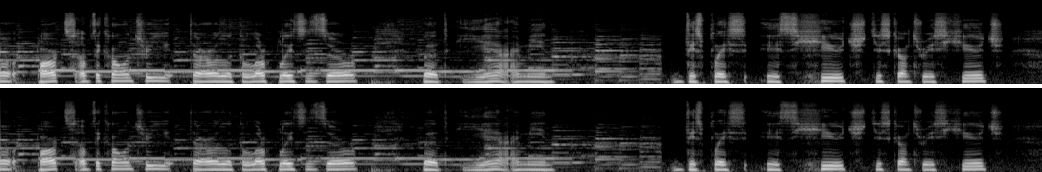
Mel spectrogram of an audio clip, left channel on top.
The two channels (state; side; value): normal; both; correlation 0.66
